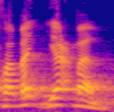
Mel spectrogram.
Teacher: harus disertai suara dari rongga hidung enggak boleh ditekan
